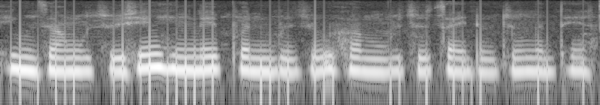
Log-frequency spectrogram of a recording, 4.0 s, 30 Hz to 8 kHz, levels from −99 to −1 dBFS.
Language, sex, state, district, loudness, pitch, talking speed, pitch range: Wancho, female, Arunachal Pradesh, Longding, -13 LUFS, 185 Hz, 225 wpm, 180-195 Hz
